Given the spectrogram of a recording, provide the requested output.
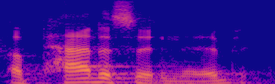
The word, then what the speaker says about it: upadacitinib: This agent, which is upadacitinib, and it took me a little while to pronounce that correctly, also called ABT-494.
